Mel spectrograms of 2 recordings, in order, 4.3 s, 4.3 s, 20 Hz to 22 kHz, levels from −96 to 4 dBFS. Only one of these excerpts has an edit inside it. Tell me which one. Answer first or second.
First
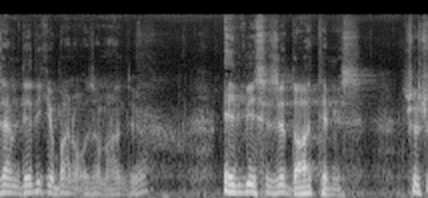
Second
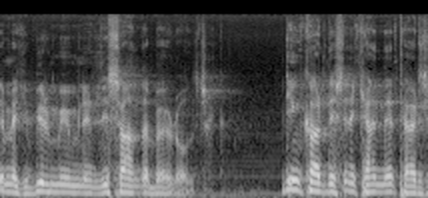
first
